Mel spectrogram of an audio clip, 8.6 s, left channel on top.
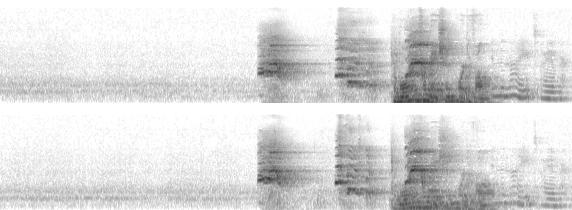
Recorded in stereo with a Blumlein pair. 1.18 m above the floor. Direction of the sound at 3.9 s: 70° right.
